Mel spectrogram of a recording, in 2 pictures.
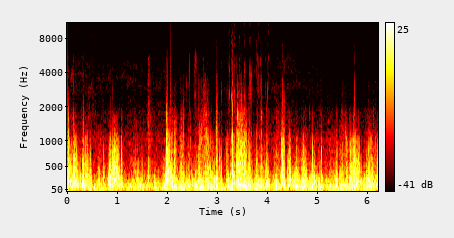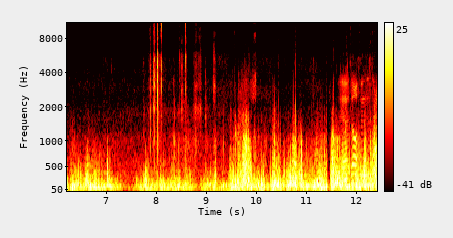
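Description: Wind buffeting a microphone on the bank of the River Mersey, loud rumbling gusts almost constant with brief lulls, while people talk throughout.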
